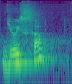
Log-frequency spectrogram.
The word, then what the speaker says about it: Lluisa: A little bit further back, we have the post-alveolar consonants with the Lla sound, as in Lluisa, or the other way of pronouncing it, Lluisa, and the Cha sound, as in chocolate, which is my favorite food, by the way.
